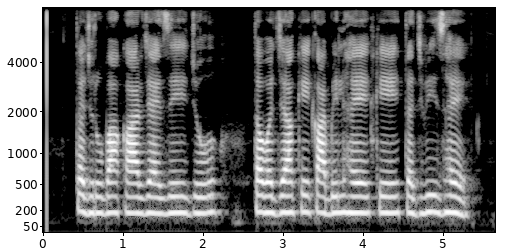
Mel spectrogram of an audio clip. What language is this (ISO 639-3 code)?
urd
